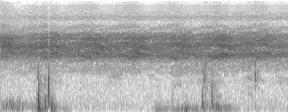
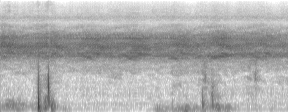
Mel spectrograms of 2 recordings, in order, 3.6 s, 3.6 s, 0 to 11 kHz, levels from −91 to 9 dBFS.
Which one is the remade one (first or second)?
second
